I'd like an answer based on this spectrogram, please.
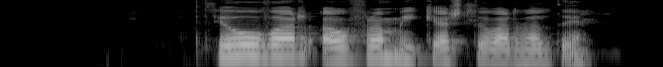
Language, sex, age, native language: Icelandic, female, 30-39, Icelandic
